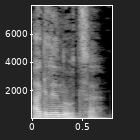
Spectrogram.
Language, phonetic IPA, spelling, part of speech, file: Russian, [ɐɡlʲɪˈnut͡sːə], оглянуться, verb, Ru-оглянуться.ogg
- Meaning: 1. to look / glance back (at); to turn (back) to look at 2. passive of огляну́ть (ogljanútʹ)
